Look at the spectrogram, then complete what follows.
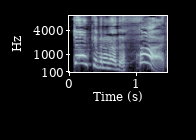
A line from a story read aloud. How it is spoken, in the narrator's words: his father shouted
